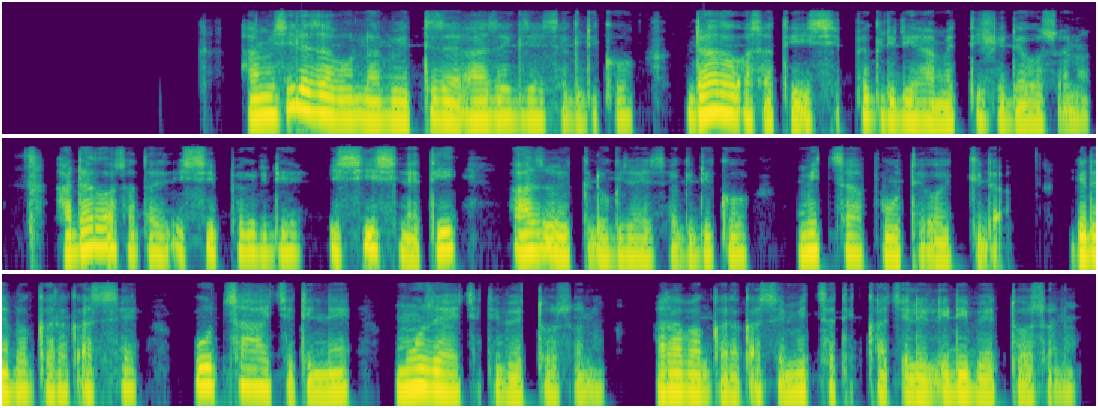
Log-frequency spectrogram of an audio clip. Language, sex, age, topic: Gamo, male, 18-24, agriculture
